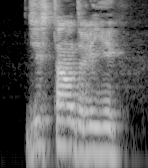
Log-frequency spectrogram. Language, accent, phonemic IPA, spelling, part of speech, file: French, Canada, /dis.tɑ̃.dʁi.je/, distendriez, verb, LL-Q150 (fra)-distendriez.wav
- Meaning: second-person plural conditional of distendre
